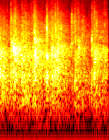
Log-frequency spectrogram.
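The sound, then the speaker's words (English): A steady wash of applause from a crowd, many hands clapping together in a dense, continuous patter at moderate volume, with no voices standing out over it, given as appreciation applause for the people watching from an overflow room. “And so we just want to, this is actually an appreciation applause.”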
